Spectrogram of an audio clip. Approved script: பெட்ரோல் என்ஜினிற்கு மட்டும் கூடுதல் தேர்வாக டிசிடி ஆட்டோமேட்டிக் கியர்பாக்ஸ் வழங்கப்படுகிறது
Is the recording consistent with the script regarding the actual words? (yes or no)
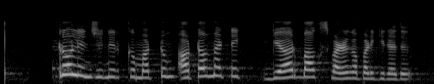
no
